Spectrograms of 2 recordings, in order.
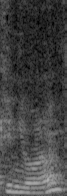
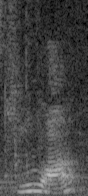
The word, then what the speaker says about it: quinoa: normal wheat pasta so I have made a quinoa or as some people call it kinona but the proper pronunciation is quinoa pasta with I used the raw sauce which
